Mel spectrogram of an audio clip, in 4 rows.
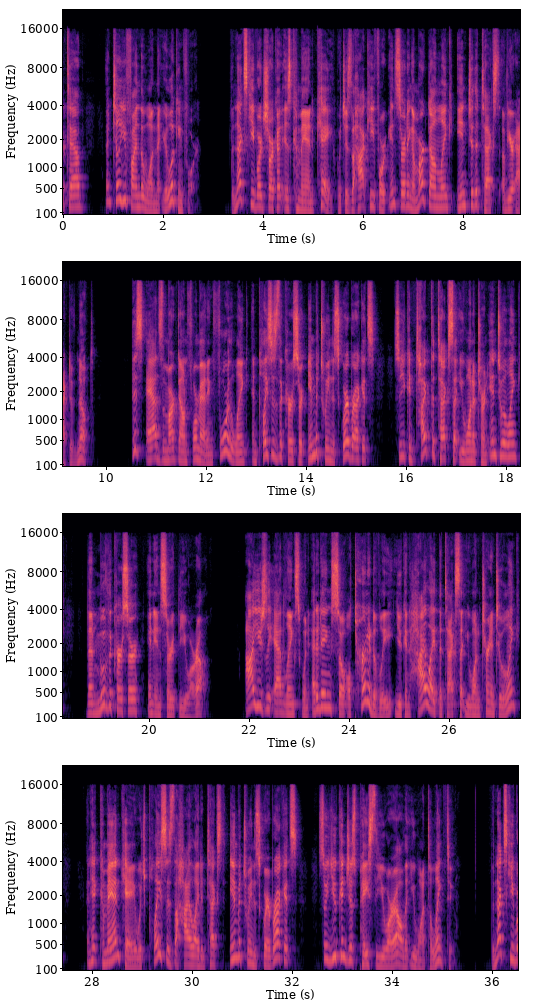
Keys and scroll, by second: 11.1 super+k, 28.6 super+k, 33.8 super+v.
